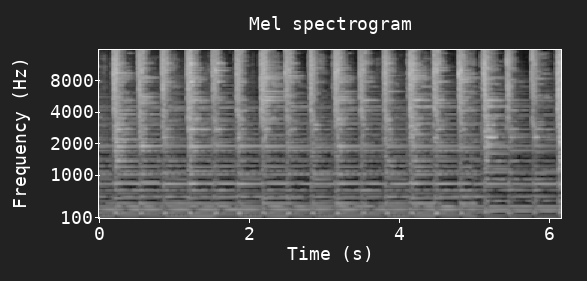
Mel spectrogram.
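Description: Acoustic guitar with a capo strummed in a steady rhythm, about four strokes a second, between sung lines of a folk song; the chord changes about five seconds in.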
